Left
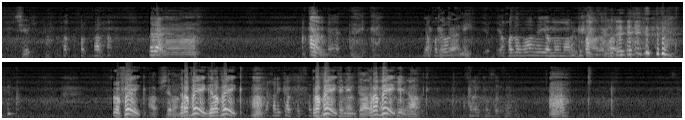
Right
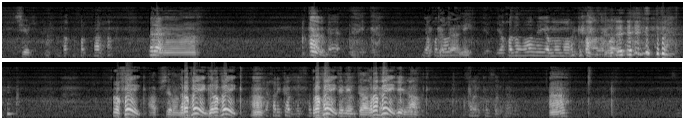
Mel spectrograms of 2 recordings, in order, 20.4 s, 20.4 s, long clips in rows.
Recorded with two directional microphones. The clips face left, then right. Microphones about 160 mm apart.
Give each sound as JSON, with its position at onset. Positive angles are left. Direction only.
{"t": 0.9, "sound": "a man's voice", "side_deg": -30}
{"t": 4.5, "sound": "a sound", "side_deg": -30}
{"t": 6.3, "sound": "a man's voice", "side_deg": -30}
{"t": 11.9, "sound": "a man's voice", "side_deg": -20}
{"t": 12.4, "sound": "speech", "side_deg": -35}
{"t": 12.9, "sound": "speech", "side_deg": -20}
{"t": 13.9, "sound": "speech", "side_deg": -35}
{"t": 14.8, "sound": "a man's voice", "side_deg": -20}
{"t": 15.4, "sound": "speech", "side_deg": -40}
{"t": 15.7, "sound": "a man's voice", "side_deg": -20}
{"t": 18.3, "sound": "speech", "side_deg": -35}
